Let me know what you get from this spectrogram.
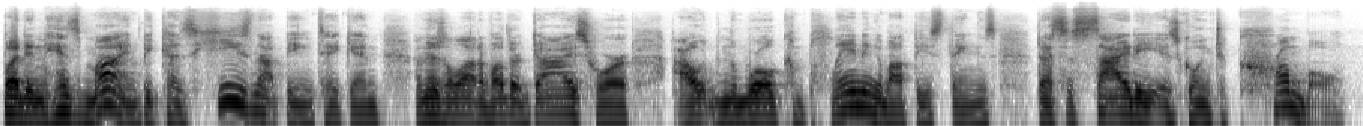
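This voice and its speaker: A man's voice: medium pitch, expressive, normal speed, hardly any pauses. A man hosting a reaction commentary, blunt, sarcastic and profane as he picks apart a video. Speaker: dating coach and channel host.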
